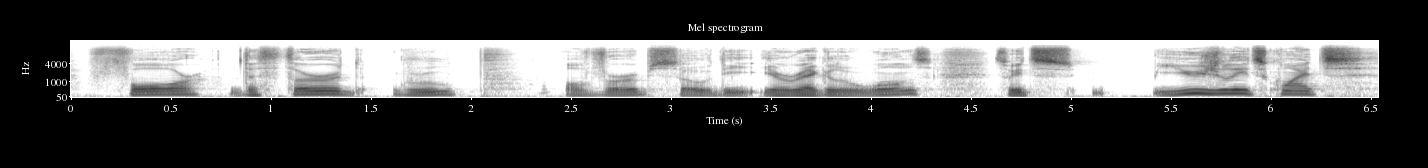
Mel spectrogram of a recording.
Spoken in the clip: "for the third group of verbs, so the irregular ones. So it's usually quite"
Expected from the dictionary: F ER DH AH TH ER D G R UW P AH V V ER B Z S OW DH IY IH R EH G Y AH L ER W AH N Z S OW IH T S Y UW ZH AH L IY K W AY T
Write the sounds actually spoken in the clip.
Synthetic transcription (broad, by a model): F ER DH AH TH ER D G R UW P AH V V ER B Z S OW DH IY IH R EH G Y L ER W AH N Z S OW IH T S Y UW ZH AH L IY K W AY T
